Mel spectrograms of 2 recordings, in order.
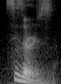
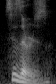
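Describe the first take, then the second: The two takes are said the same way.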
